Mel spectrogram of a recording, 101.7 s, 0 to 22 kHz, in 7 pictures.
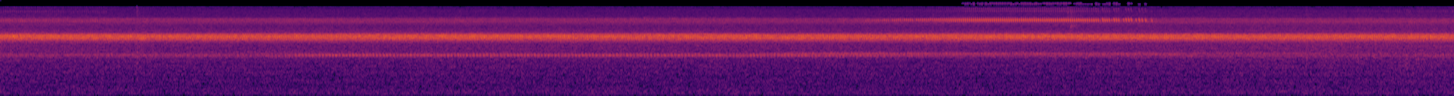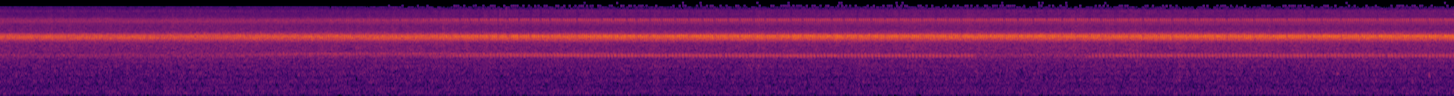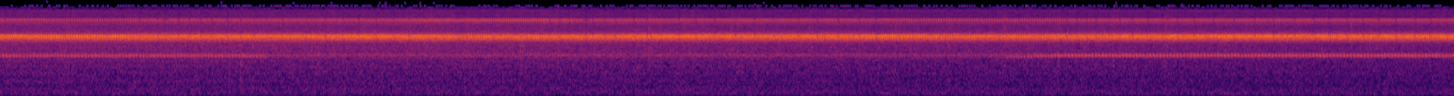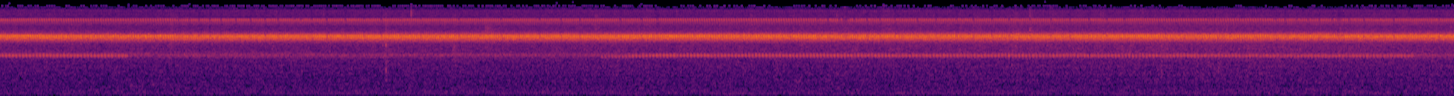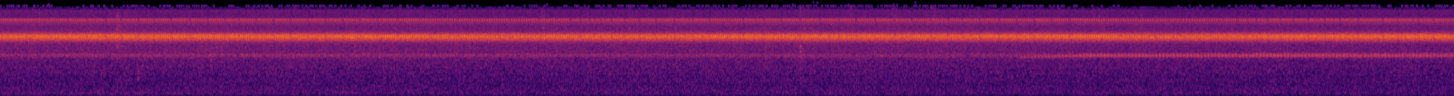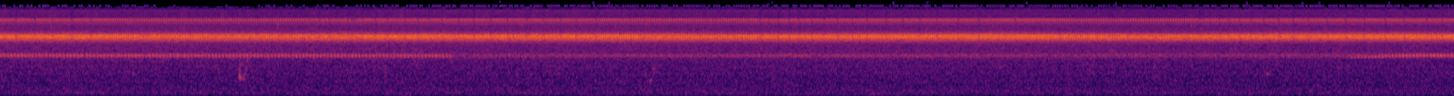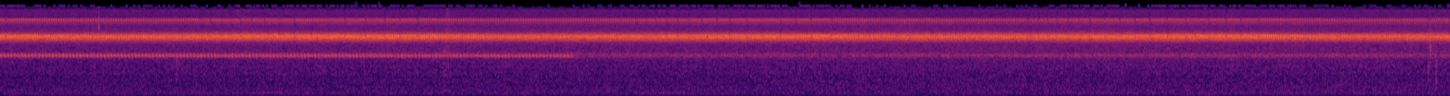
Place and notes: Recorded with a pair of DPA4060's into a Marantz PMD661
TX, USA, 26 October 2015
